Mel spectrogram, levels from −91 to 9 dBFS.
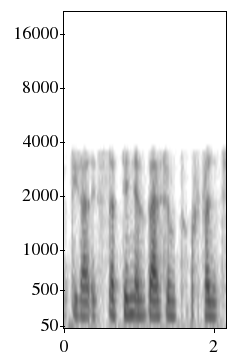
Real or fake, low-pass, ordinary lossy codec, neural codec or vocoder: fake; 3.6 kHz; Opus, 24 kbps; codec, 16 kHz in and 24 kHz out, 0.6 kbps, FocalCodec, streaming, 4096 codes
